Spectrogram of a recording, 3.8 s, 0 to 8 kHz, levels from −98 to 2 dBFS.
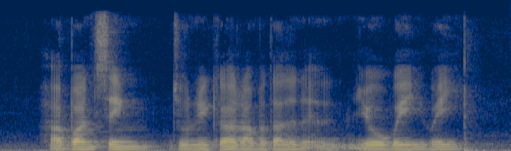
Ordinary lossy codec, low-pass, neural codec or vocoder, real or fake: AAC, 48 kbps; 7.2 kHz; none; real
